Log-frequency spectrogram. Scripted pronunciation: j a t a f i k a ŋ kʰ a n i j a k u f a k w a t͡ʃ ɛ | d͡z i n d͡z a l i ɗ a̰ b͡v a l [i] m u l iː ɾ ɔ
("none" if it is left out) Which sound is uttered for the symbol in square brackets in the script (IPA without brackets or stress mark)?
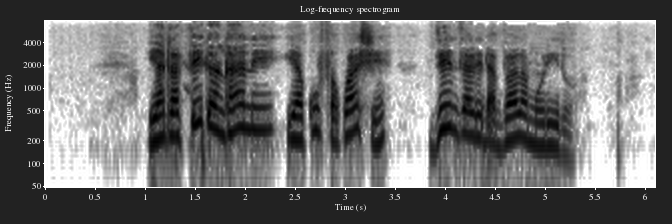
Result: a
